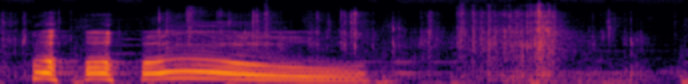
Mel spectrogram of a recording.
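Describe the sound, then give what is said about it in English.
A big bag of Burger Rings chips crinkled for ASMR: crisp plastic rustles and crackles follow a stretch of talking and stay moderately loud. “All right, we got another big bag of chips. All right, I'll do some more ASMR here.”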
